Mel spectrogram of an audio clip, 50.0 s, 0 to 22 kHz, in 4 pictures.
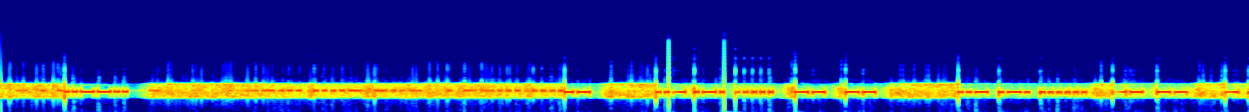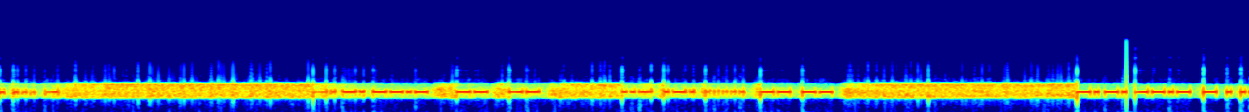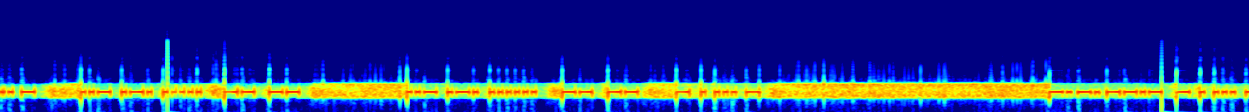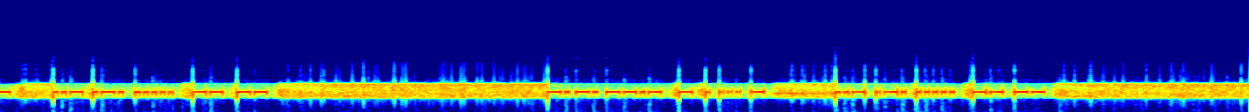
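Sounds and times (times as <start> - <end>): static crackles: 1.5 - 49.9
radio hiss: 11.7 - 24.1, 24.8 - 49.9.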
